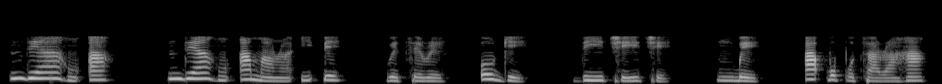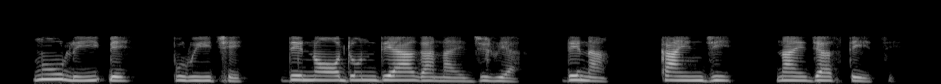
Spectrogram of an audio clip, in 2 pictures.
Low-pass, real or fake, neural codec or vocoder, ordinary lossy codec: 3.6 kHz; real; none; none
